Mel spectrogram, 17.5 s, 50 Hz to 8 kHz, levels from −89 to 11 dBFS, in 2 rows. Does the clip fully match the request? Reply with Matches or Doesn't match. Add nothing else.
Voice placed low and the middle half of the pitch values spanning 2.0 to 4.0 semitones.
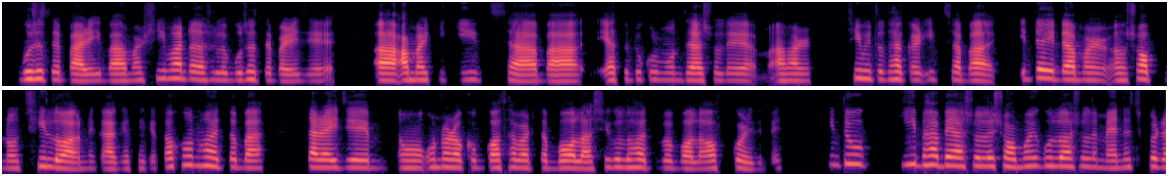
Doesn't match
